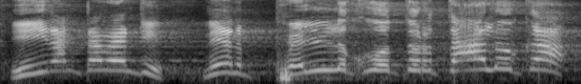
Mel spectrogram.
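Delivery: high, loud quarrelsome shout; drunken uncle yelling. Retold or imitated. Bride's drunk uncle yelling at the groom's uncle. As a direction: bark it back like a drunk uncle picking a fight.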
